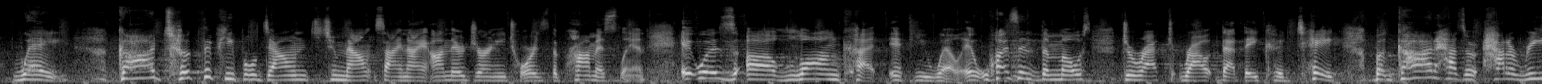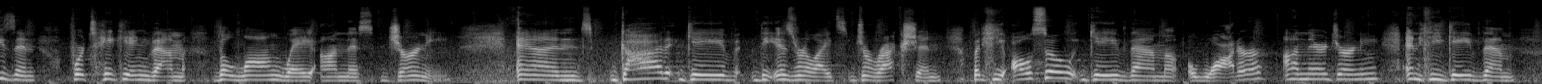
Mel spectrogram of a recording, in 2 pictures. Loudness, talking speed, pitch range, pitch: -21 LUFS, 135 wpm, 185-240 Hz, 210 Hz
